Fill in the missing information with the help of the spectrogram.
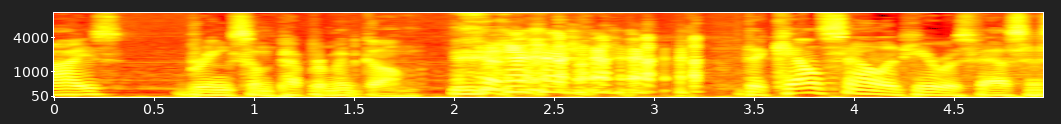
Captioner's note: laughter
